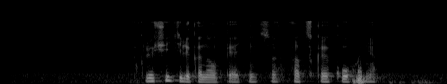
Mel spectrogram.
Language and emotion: Russian, neutral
